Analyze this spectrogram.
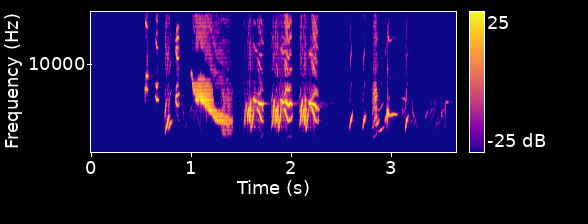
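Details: Caged European goldfinches singing during training: rapid bursts of high, tinkling, twittering notes and buzzy trills in irregular clusters, with short pauses between phrases and a faint steady low hum beneath.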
